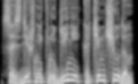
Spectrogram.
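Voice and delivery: put-on high, incredulous girlish questions; astonished disbelief. A narrator's reading. Girl learning of her friend with the princess, astonished. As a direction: pitch it up in amazement.

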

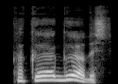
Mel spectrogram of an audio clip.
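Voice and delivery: high-pitched recoil in disgust. A narrator's reading. Boy eyes the sewage pipe, disgusted. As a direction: react as if it turns your stomach. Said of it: "поморщился Стэн".

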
